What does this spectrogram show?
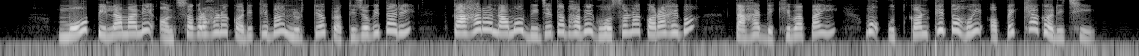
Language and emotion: Odia, surprised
